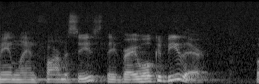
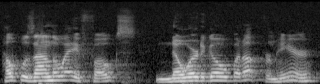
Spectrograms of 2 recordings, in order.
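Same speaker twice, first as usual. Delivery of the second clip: loud, higher announcer-style hero doctor; heroic doctor; 4 semitones higher, 7 dB louder than usual. Pretend. The dream doctor reassures the folks, loud hero announcement. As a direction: boom it out like a rescuer arriving.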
